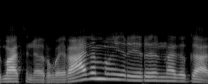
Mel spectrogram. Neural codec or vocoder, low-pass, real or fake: codec, 16 kHz, 0.7 kbps, FocalCodec; 7.2 kHz; fake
